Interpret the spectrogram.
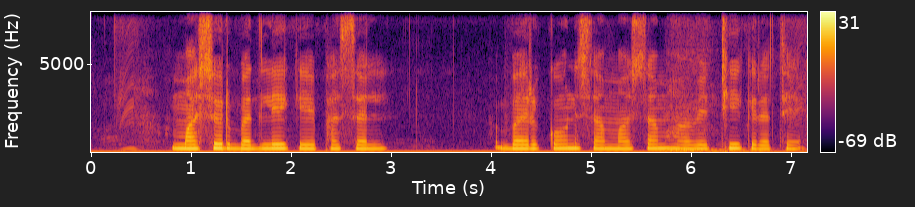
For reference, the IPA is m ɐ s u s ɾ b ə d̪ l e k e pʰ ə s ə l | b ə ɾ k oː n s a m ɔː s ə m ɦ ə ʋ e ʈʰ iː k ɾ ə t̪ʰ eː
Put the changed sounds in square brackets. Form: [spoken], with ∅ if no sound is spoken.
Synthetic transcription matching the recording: m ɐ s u [∅] ɾ b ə d̪ l e k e pʰ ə s ə l | b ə ɾ k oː n s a m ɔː s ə m ɦ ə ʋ e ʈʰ iː k ɾ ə t̪ʰ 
